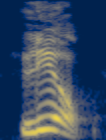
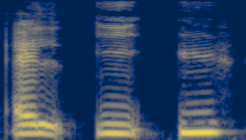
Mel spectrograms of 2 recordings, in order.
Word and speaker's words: 六: qu'on a tendance à prononcer Liu à la française, hein, Liu ou Liu, comme Lucie Liu.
